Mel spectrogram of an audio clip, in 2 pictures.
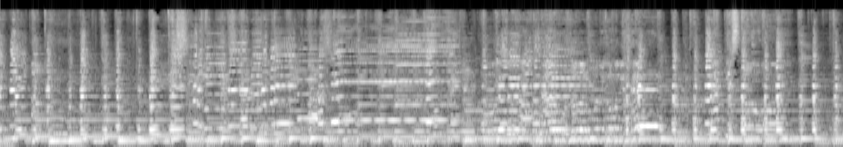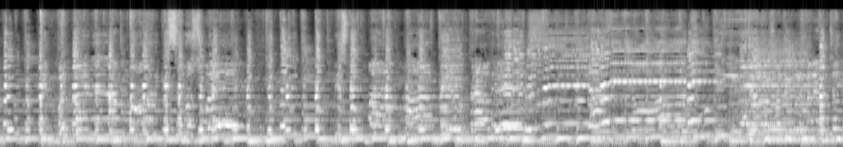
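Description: Live instrumental passage on accordion, with acoustic guitar and bass guitar accompaniment. The accordion carries the melody in steady, held chords.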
